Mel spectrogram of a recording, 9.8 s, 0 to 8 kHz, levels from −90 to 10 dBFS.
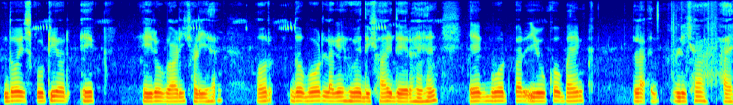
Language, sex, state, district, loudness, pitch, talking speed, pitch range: Hindi, male, Uttar Pradesh, Gorakhpur, -14 LUFS, 120 Hz, 165 wpm, 115-125 Hz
